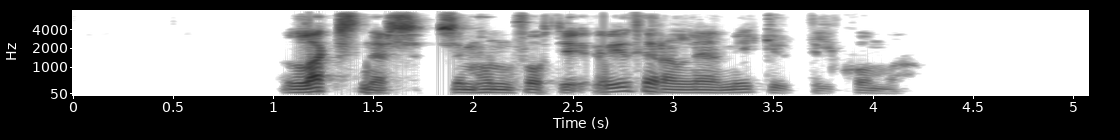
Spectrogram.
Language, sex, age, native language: Icelandic, male, 40-49, Icelandic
